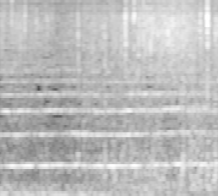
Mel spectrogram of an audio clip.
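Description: Horror-trailer sound design: a loud rushing, rain-like noise over a deep rumble, with a held high drone of several steady tones on top.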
